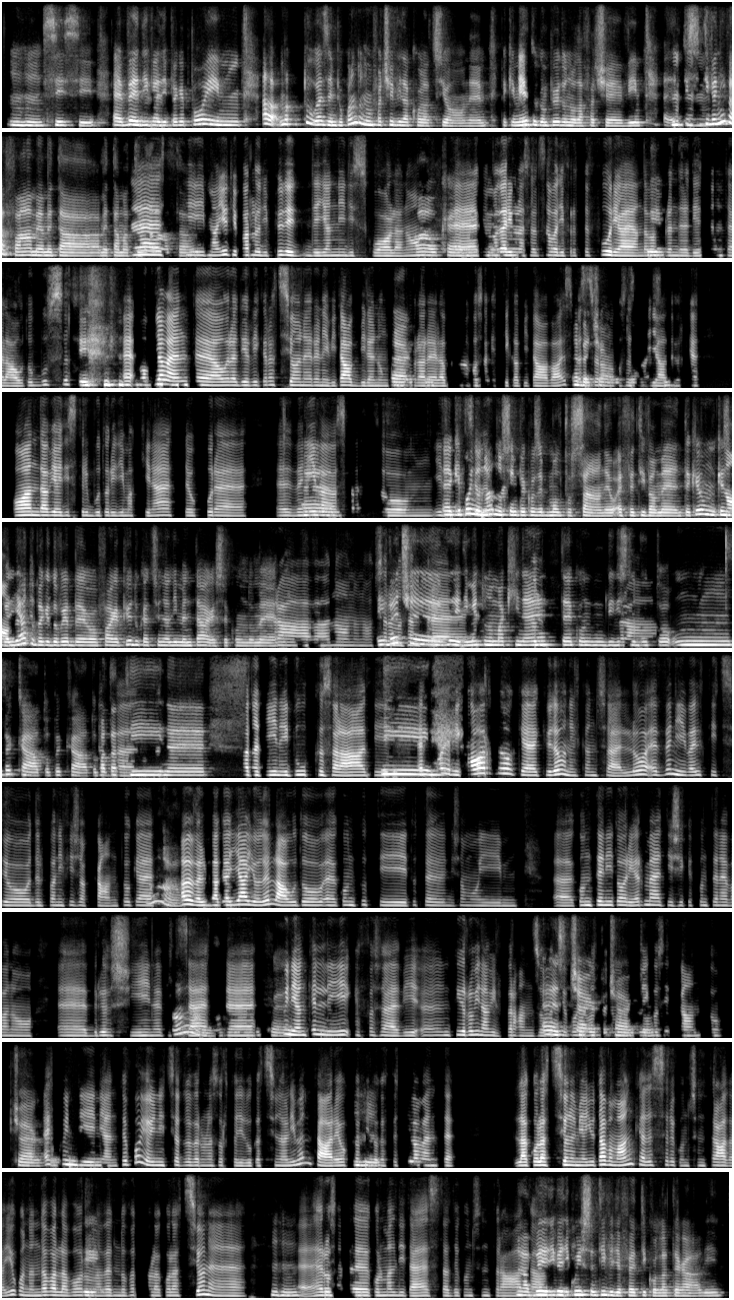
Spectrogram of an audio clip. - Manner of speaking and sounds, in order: other background noise; "allora" said as "aloa"; static; distorted speech; chuckle; tapping; unintelligible speech; unintelligible speech; lip smack; unintelligible speech; drawn out: "patatine"; teeth sucking; drawn out: "Sì"; other noise; surprised: "Ah"
- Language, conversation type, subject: Italian, unstructured, Qual è la tua colazione ideale per iniziare bene la giornata?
